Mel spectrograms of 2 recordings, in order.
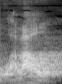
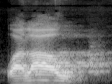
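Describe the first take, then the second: First: The ending of the word is cut short. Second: The ending of the word is fully sounded. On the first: The speaker calls it wrong. "Jangan dipotong, dipotong ini aja walau gitu enggak" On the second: The speaker calls it right. "tapi walau"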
